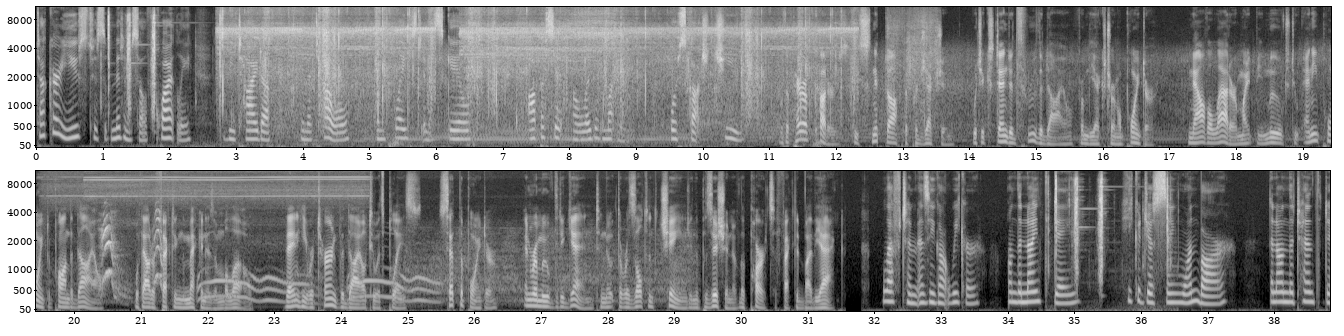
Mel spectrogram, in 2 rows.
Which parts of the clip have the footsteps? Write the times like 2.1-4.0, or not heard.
2.7-13.6.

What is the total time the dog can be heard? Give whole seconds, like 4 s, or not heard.
5 s.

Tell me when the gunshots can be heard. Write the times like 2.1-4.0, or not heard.
0.9-3.0, 34.6-36.5.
